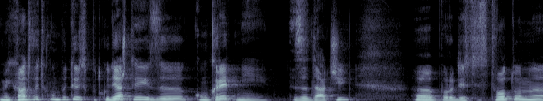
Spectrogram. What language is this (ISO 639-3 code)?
bul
